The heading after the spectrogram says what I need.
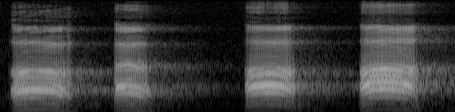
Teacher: जिह्वा जो है कहीं पर टच नहीं करती और सीधा कंठ से, कंठ में वाइब्रेशन करके और वहीं से निकालती है, जैसे आ, कहीं पर जिह्वा टच नहीं हो रही, सीधा कंठ से निकल रही है ध्वनि। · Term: कंठ वर्णों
